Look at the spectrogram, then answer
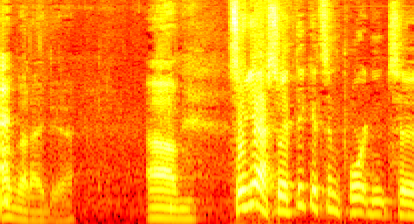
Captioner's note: laughs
